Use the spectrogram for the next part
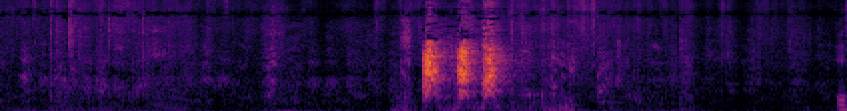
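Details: Young dogs at play, quiet rustling broken by a quick run of three loud yelping barks in under a second, then low murmuring and a woman calling in Georgian.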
